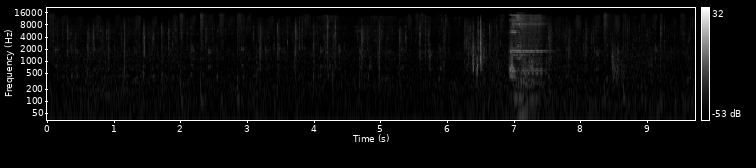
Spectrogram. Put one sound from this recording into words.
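Quick footsteps run over sand and rock.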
